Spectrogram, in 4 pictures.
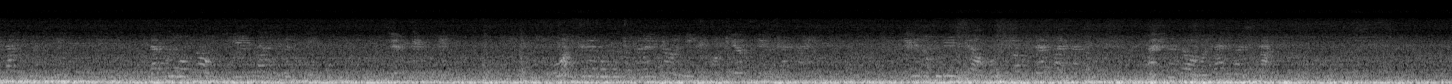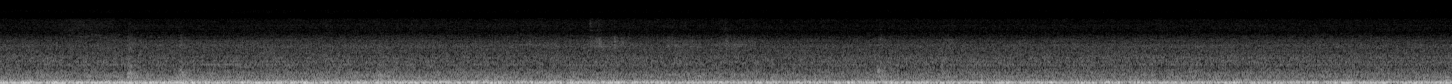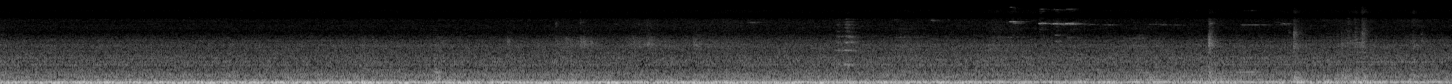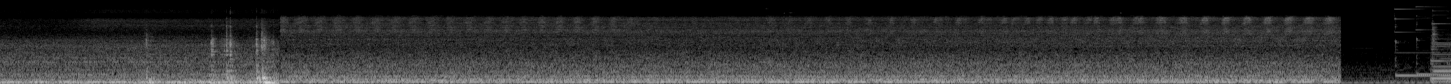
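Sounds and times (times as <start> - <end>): train running rumble: 0.0 - 57.0.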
